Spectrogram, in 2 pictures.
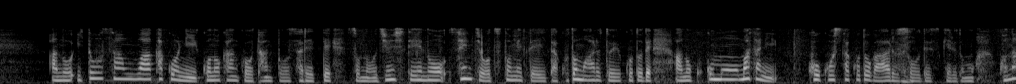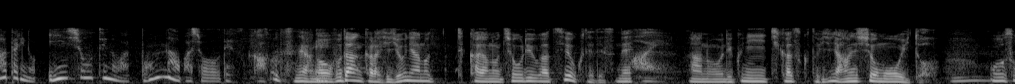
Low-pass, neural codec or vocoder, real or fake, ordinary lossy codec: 5.4 kHz; none; real; none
